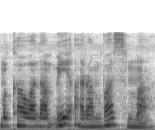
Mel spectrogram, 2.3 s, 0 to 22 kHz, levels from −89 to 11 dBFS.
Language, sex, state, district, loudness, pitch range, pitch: Garo, male, Meghalaya, South Garo Hills, -15 LUFS, 120-150 Hz, 130 Hz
